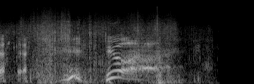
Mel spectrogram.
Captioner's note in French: rires; efforts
